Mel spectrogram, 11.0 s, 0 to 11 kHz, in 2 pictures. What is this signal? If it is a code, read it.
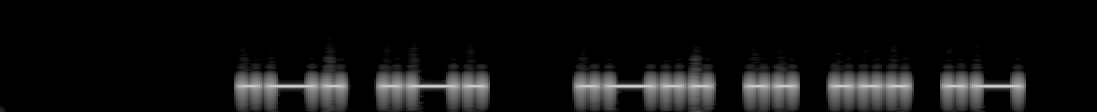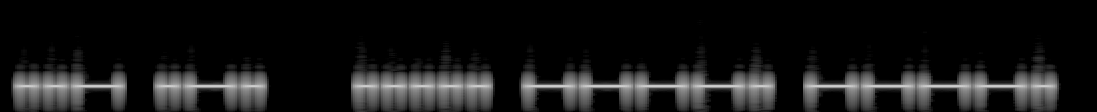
Morse code, heard as a keyed tone, about 16 wpm, 650 Hz. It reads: RR LISA UR 599
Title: SOTA QSO Practice 17wpm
